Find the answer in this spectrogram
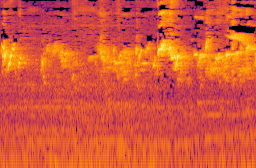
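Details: Red-whiskered bulbul, a kept songbird of the kind trained for singing contests in Vietnam; a lively run of warbled, chirping phrases, bubbling and rising and falling, steady throughout with faint room noise beneath.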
